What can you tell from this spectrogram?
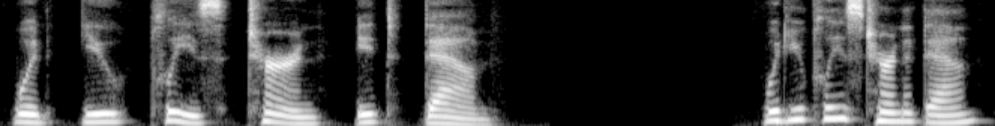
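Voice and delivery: normal talking voice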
